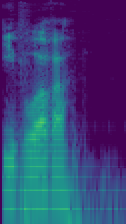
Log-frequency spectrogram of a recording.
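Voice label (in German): "ivorer", German; pronunciation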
